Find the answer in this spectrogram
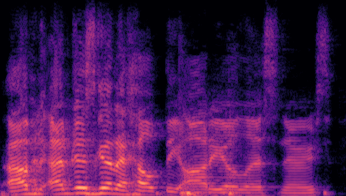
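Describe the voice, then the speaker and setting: A man's voice: a little high, lively intonation, moderate pace, sharp tone, lo-fi sound. A man hosting a casual wrestling chat, speaking with a sore, swollen lip after mouth surgery. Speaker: podcast host.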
